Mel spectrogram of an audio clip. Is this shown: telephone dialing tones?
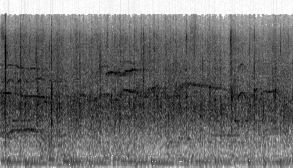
no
